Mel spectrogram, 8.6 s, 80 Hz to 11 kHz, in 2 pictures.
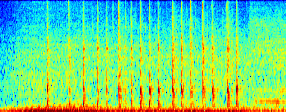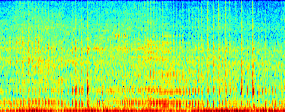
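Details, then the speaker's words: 2000 Chevy Blazer ZR2 with G80 locking rear differential, freshly front-aligned: sharp clicking, about four a second, from the rear axle when turning the wheel hard at parking-lot speed, like the wheels grabbing. Cause unknown; owner hopes new rear brakes/e-brake parts fix it, else will pull axle shafts. "if I'm in a parking lot going slowly especially if I'm like turning the wheel hard you'll hear it in the it sounds like the wheels like grabbing grabbing turning grabbing turning"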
